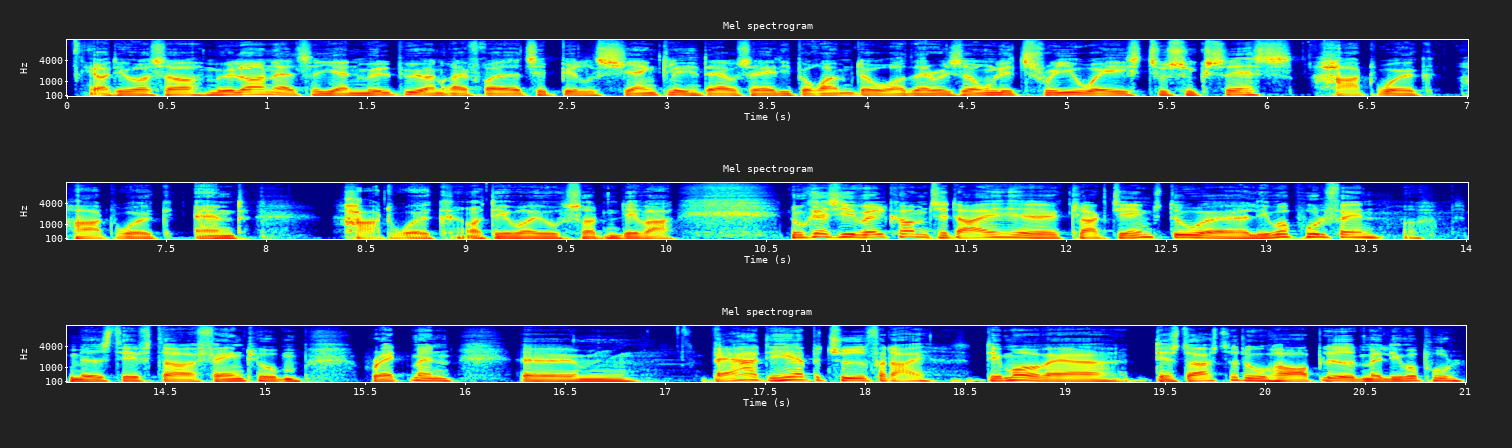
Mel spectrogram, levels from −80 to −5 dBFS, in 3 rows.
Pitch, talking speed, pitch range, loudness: 115 Hz, 210 wpm, 105-135 Hz, -19 LUFS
